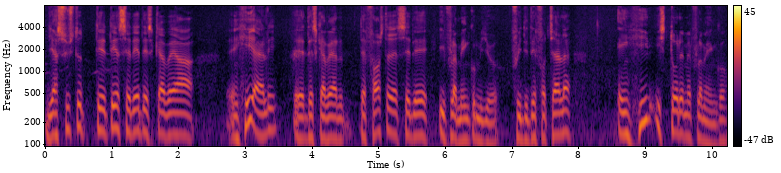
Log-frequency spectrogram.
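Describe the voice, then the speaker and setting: A man talks in a dark, mellow tone. His pitch varies in an ordinary way. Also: medium pitch for a man. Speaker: flamenco singer. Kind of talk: casual interview. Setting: outdoors. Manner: halting, many fillers and repetitions.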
